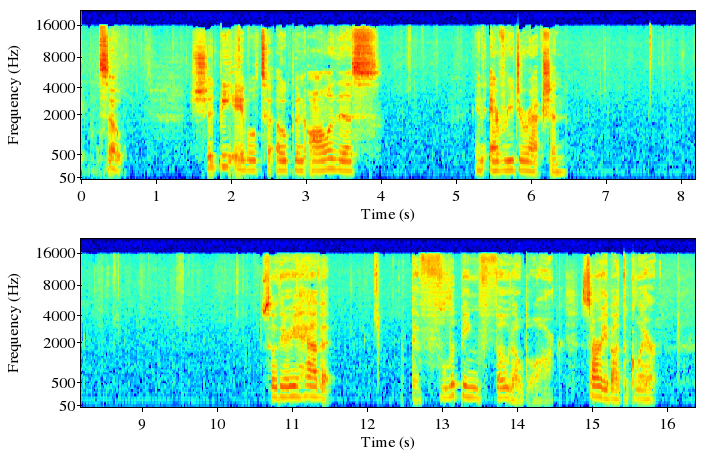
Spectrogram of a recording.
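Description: Paper rustles softly as it is handled.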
